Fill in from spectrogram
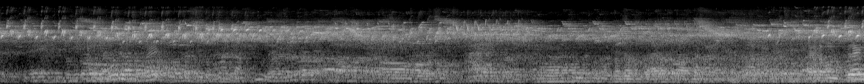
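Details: Goldfinch competing in a singing contest: a long, unbroken run of liquid twitters and tinkling chirps, high-pitched and irregular, with a man's voice and background chatter of people underneath.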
